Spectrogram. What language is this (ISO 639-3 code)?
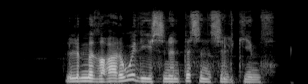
kab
